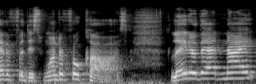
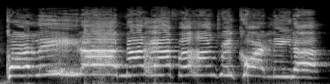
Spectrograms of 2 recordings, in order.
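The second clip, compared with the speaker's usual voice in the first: high, loud teasing call to herself; high, loud playful scolding aside; mock shout; 10 semitones higher, 4 dB louder than usual. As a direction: shout her own name, scolding herself.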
